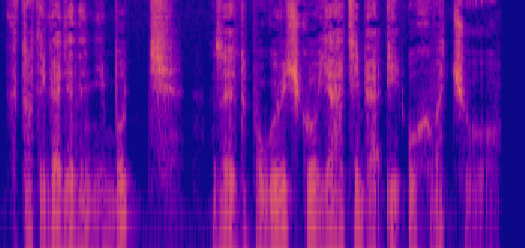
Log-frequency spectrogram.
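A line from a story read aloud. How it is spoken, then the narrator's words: Whispering to herself. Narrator (Russian): Прошептала сама себе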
